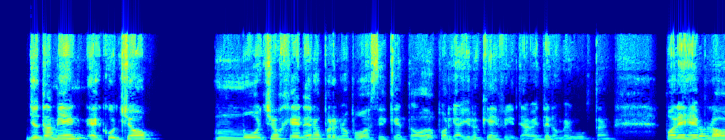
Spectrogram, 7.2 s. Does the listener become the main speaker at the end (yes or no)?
no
